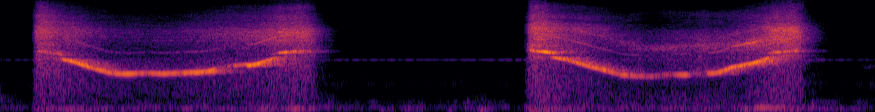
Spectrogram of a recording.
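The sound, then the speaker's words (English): A man whistles two loud, bird-like phrases, each swooping down in pitch and then climbing back up, with a short pause between them and no talking. “And my old man whistled, and he's got this distinct whistle. It's like a like a bird song.”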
